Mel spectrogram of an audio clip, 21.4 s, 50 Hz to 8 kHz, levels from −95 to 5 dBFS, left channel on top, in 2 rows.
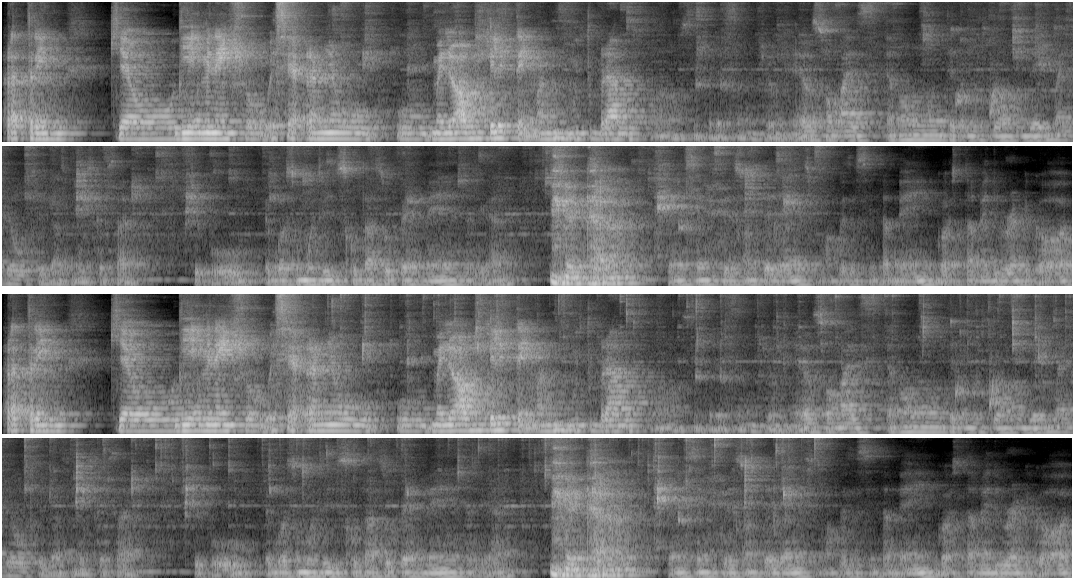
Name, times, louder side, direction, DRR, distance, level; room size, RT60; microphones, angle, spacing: voice 1, 0.0-0.8 1.1-6.3 16.2-17.0, left 1 dB, 10° left, -1 dB, 0.4 m, -21 dB
sound 1, 2.7-18.9, right 3 dB, 50° right, 0.7 m, -36 dB
voice 2, 6.4-15.8 16.4-16.7 17.4-21.3, equal, 50° left, -2 dB, 0.7 m, -30 dB
4.9 x 2.3 x 3.8 m, 1.1 s
head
